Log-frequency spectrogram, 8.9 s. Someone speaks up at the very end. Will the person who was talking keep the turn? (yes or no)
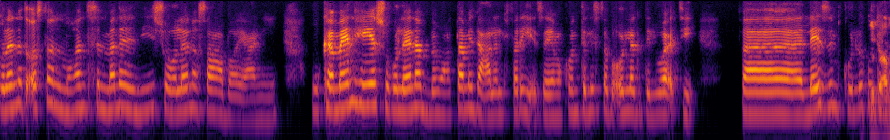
no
